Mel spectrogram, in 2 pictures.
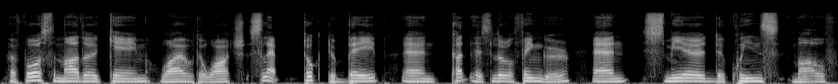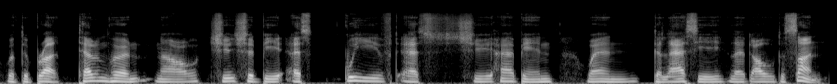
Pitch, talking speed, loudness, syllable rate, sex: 135 Hz, 155 wpm, -18 LUFS, 3.8 syllables/s, male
